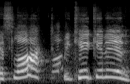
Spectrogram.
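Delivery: tiny, very high-pitched squeak. Narrating a scene, the storyteller voices someone knocking at a locked door, squeaky voice. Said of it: "and then a squeaky voice from the other side".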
